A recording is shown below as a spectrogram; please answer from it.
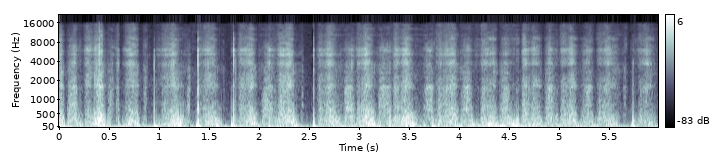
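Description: Short fingertips scratch and rub fast and aggressively across the bowl of a solid wooden spoon. The result is a dense, dry, continuous scraping texture, heavy in low rumble with a few sharper, brighter scratches standing out.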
